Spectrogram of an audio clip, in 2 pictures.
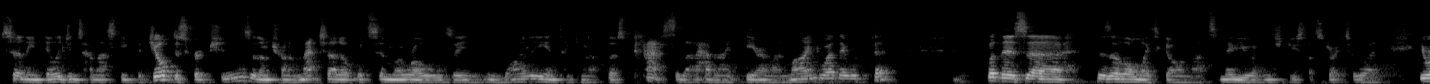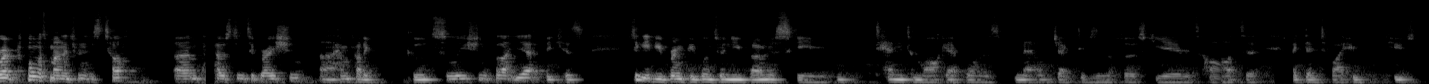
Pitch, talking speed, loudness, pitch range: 115 Hz, 225 wpm, -31 LUFS, 105-175 Hz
